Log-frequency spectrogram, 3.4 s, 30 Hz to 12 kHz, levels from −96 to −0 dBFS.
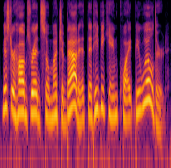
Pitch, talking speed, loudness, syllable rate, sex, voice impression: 210 Hz, 210 wpm, -18 LUFS, 5.9 syllables/s, female, feminine, middle-aged, tensed, powerful, hard, clear, intellectual, calm, elegant, lively, strict, sharp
